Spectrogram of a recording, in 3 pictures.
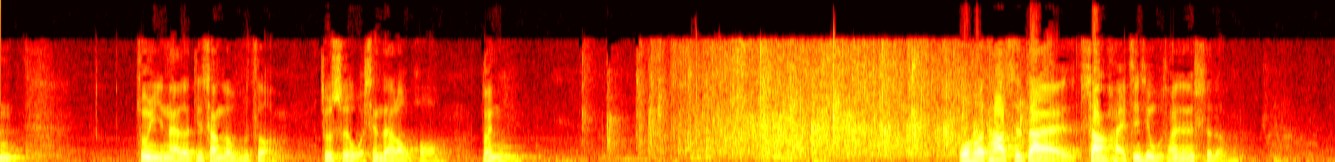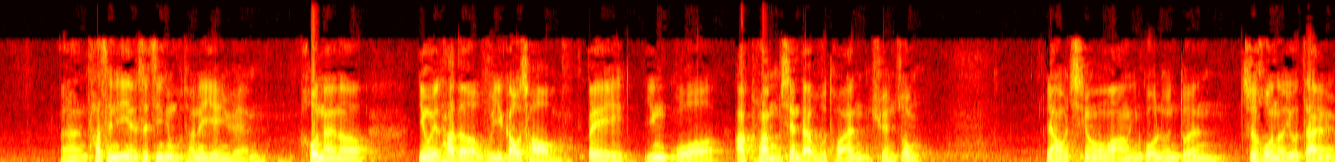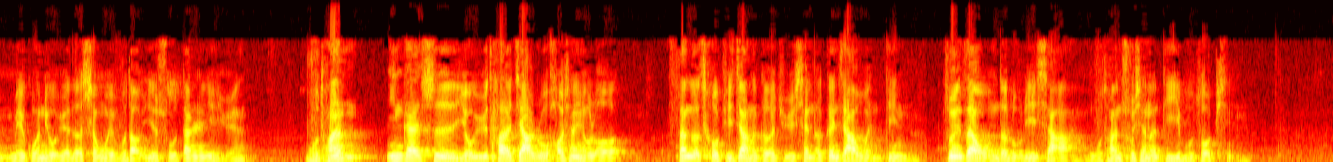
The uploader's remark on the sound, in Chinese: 在一席舞台上的演讲和现场舞蹈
